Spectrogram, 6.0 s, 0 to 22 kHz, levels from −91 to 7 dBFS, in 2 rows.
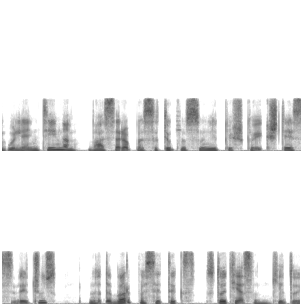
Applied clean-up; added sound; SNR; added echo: neural diffusion model UNIVERSE++.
